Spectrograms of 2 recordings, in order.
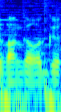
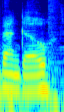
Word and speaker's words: Van Gogh: I don't know, Joe, how it's pronounced in English, but we keep the G, the final G. Okay, in America, the G and H are... Well, the G's silent.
